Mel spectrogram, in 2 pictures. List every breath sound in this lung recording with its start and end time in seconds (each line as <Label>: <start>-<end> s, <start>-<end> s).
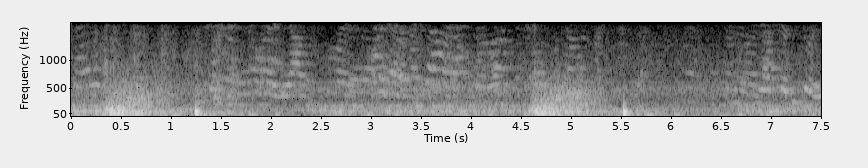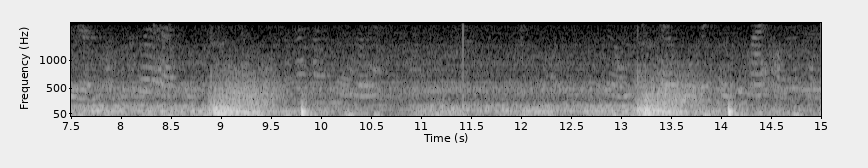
Inhalation: 0.26-1.16 s, 4.56-5.37 s, 8.88-9.72 s, 13.14-13.99 s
